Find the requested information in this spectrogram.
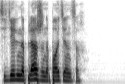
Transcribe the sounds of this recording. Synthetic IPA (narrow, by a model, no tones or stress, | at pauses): sʲɪdʲelʲɪnɐplʲaʐɨnɐpəlˠɐtʲent̪səx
